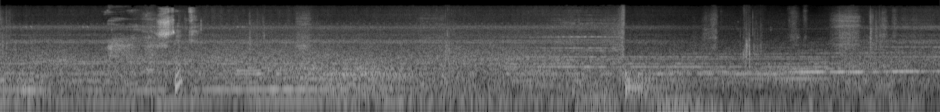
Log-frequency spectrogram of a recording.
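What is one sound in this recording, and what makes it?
Footsteps crunch slowly over dirt and gravel.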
